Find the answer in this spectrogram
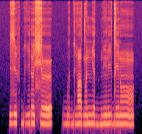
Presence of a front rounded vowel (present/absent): present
